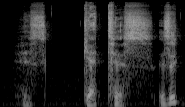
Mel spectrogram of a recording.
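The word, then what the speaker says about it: Ghetsis: My name is Getis. Is it Getis? Hatis? How do you say his name? Getsis.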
